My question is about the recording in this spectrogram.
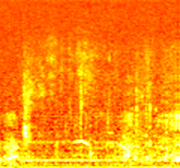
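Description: A quiet pause: a faint steady hum with a few soft, brief rustles.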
